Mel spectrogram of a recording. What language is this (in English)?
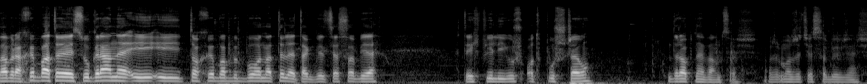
Polish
